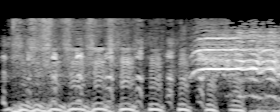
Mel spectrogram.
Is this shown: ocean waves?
no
